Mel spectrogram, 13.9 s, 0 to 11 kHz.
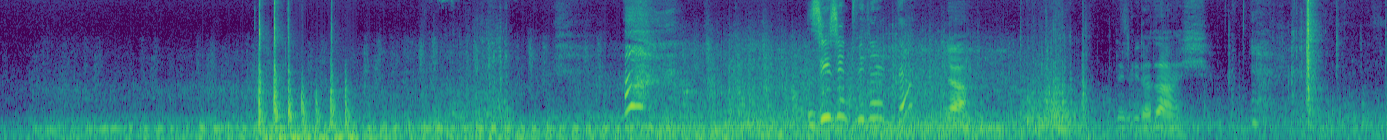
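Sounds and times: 
steady low rumble of a moving train: 0:00.0 - 0:13.8
knocking on a door inside a railway carriage: 0:02.6 - 0:03.6
speech: 0:08.2 - 0:09.8, 0:11.2 - 0:12.1.

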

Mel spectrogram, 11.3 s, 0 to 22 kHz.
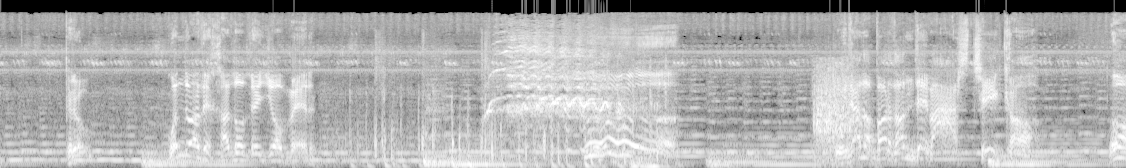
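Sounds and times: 
speech: 0:00.1 - 0:03.3, 0:05.8 - 0:06.6, 0:08.7 - 0:10.5, 0:11.1 - 0:11.2
ridden horse hooves clip-clopping along a street: 0:03.0 - 0:06.8
ridden horse loud rising and falling neigh: 0:04.2 - 0:06.9, 0:08.1 - 0:08.6.

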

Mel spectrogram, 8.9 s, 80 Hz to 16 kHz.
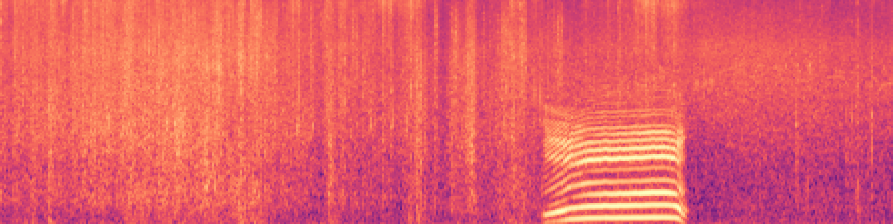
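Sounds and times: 
steady rain-like noise: 0:00.0 - 0:08.9
spotted cow with rope-tied horns mooing: 0:05.4 - 0:06.9.

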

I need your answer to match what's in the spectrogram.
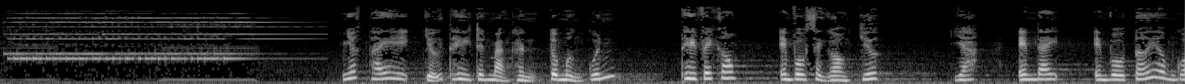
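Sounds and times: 
telephone ringing with a high electronic bell tone: 0:00.0 - 0:03.3
speech: 0:03.4 - 0:06.2, 0:06.8 - 0:08.9, 0:09.5 - 0:11.8.

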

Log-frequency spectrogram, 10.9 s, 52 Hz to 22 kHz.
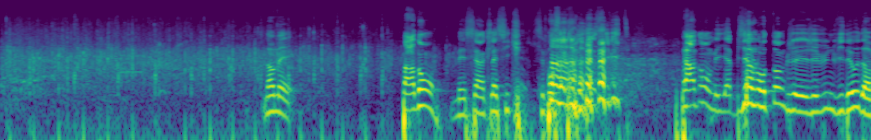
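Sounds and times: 
applause from a small group: 0:00.0 - 0:06.4
speech: 0:03.3 - 0:03.8, 0:05.0 - 0:07.9, 0:08.5 - 0:10.8
laughter: 0:06.8 - 0:08.8.

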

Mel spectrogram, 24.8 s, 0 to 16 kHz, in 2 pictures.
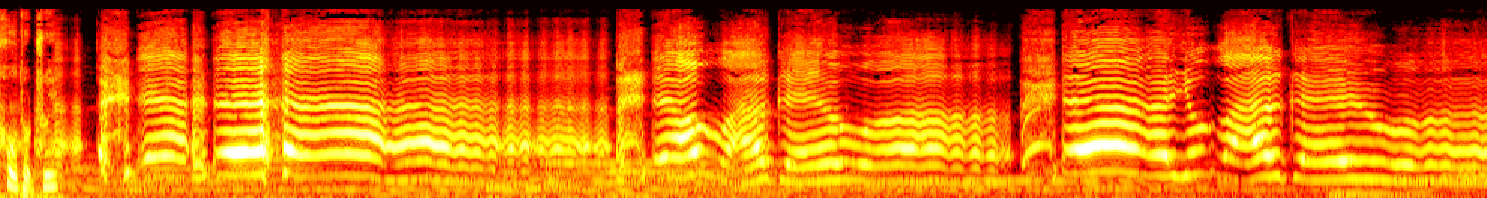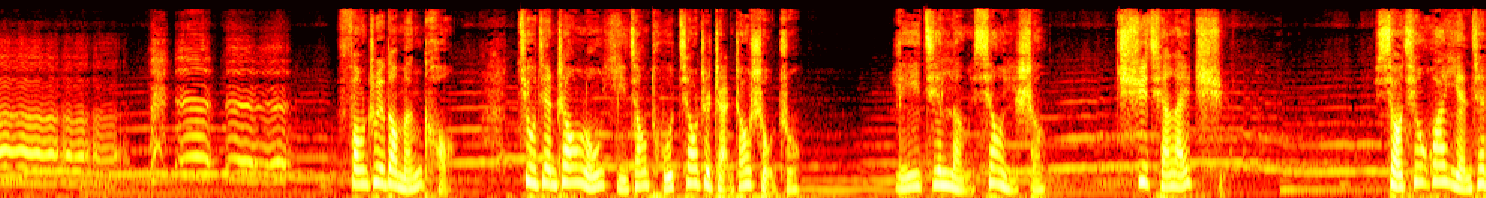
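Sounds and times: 
speech: 0:00.0 - 0:02.1, 0:15.3 - 0:19.2, 0:19.8 - 0:22.7, 0:23.9 - 0:24.7
voice imitating a child wailing and crying: 0:00.3 - 0:14.9.

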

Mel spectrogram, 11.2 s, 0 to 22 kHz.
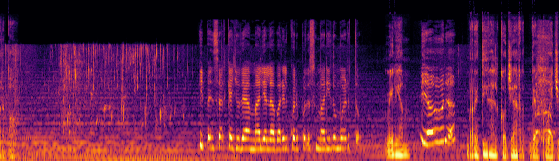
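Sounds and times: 
soapy water poured from a large jug into a bowl: 0:00.2 - 0:04.0
speech: 0:04.0 - 0:11.1.

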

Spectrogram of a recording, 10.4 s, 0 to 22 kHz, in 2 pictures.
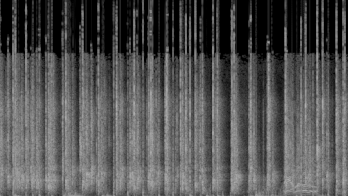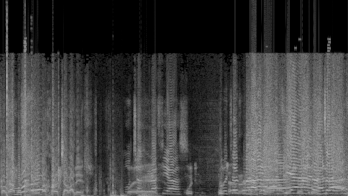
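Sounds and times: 
group applauding: 0:00.0 - 0:06.4
speech: 0:04.4 - 0:10.4.

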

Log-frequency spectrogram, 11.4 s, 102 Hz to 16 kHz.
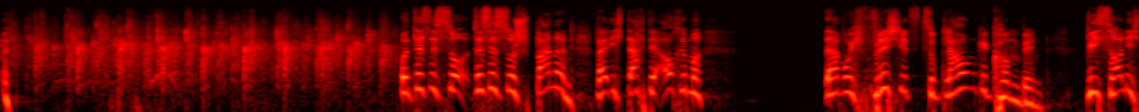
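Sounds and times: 
audience clapping at a Christian teaching gathering: 0:00.0 - 0:04.2
speech: 0:04.0 - 0:07.3, 0:08.2 - 0:11.3.

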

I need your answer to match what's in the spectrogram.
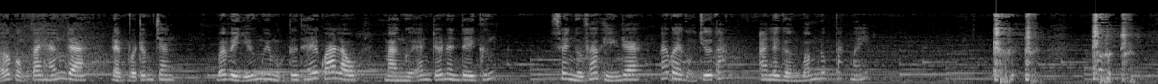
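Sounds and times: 
speech: 0:00.1 - 0:08.8
man lying on a sofa coughing violently: 0:10.0 - 0:11.4.

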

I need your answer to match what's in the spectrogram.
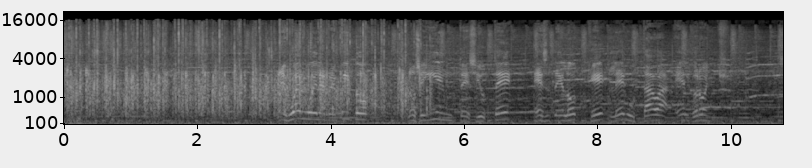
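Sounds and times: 
crowd applauding: 0:00.0 - 0:06.0
speech: 0:03.4 - 0:10.1.

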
